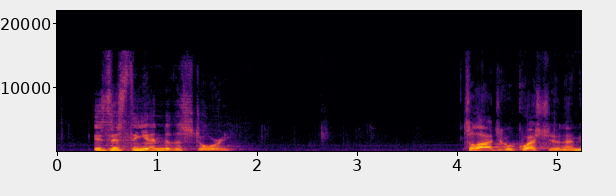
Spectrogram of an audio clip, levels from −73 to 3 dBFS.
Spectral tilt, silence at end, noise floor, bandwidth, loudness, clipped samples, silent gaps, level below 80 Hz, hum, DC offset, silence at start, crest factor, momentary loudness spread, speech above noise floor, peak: -5.5 dB/octave; 0 s; -58 dBFS; 16 kHz; -18 LUFS; under 0.1%; none; -76 dBFS; none; under 0.1%; 0.4 s; 18 dB; 8 LU; 41 dB; -2 dBFS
